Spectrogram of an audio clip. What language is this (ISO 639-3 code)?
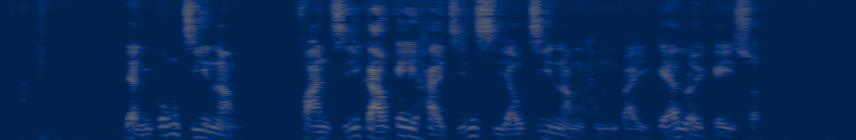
yue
